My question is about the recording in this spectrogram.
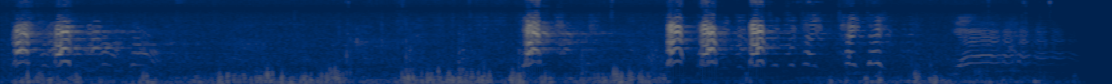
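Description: Small dog barking excitedly in short, high-pitched calls, in clusters, during an agility run, over a low rumble of wind on the microphone.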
